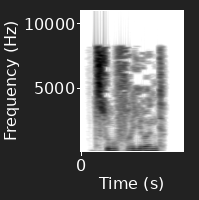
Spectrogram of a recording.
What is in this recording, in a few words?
"zufrierend", German; adjectives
